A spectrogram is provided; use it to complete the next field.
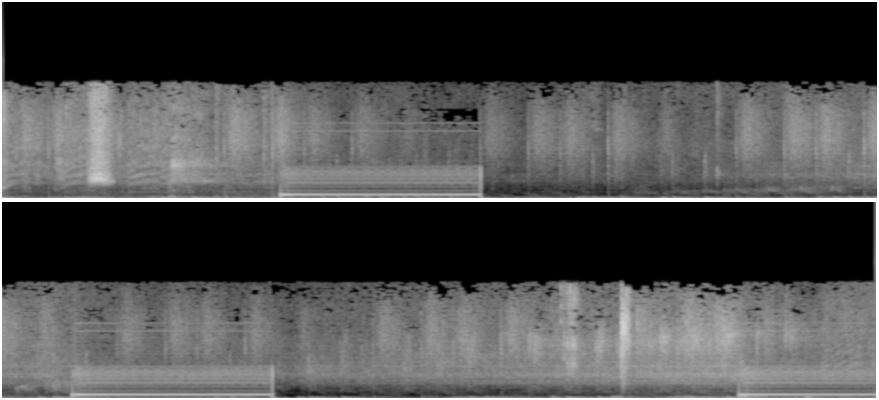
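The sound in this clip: Ringback tones of an outgoing telephone call: three steady tone bursts, each about one and a half seconds long and spaced about five seconds apart, with faint background noise between them.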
